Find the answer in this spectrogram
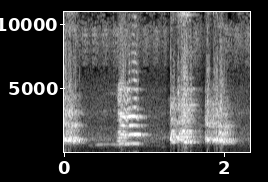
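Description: Flamingos honking: a run of short goose-like honks, about four in two seconds.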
